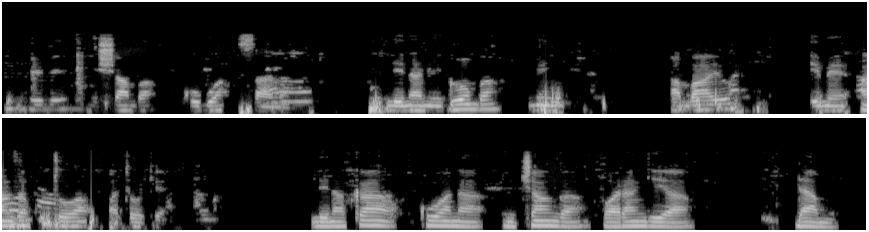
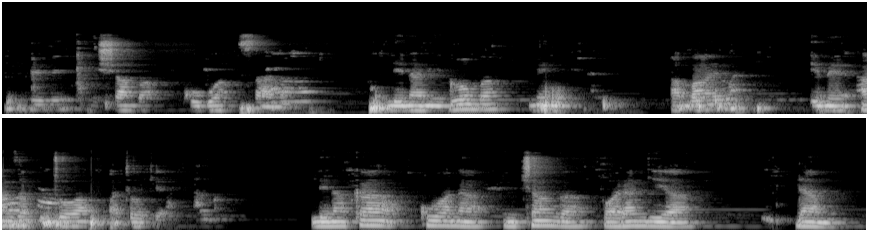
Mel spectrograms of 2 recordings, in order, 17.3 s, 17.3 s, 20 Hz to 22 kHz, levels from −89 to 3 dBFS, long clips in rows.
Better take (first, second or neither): first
